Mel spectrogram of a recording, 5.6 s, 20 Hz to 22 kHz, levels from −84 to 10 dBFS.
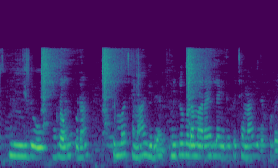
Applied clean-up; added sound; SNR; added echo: classical method log-MMSE.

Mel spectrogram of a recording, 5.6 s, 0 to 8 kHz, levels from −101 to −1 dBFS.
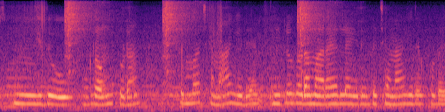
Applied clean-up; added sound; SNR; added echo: none; Shatter; 12 dB; none.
